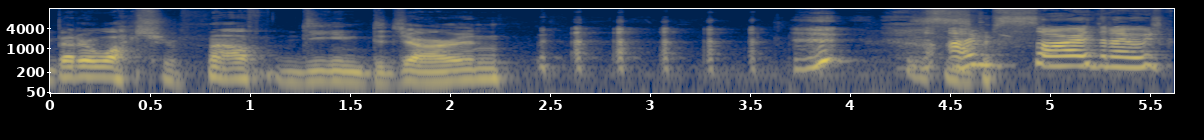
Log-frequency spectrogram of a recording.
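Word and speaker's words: Djarin: you're pronouncing it but why put the D there at all if if you're supposed to ignore it well you really aren't if the sound is in there it's just hard to it's a very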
